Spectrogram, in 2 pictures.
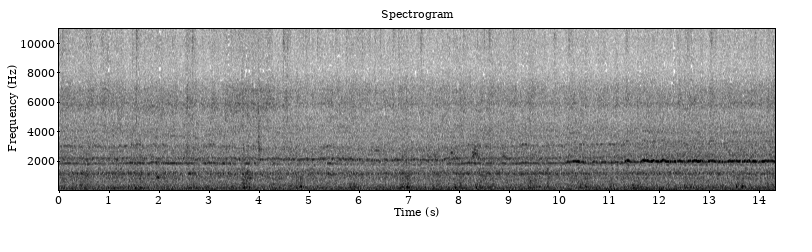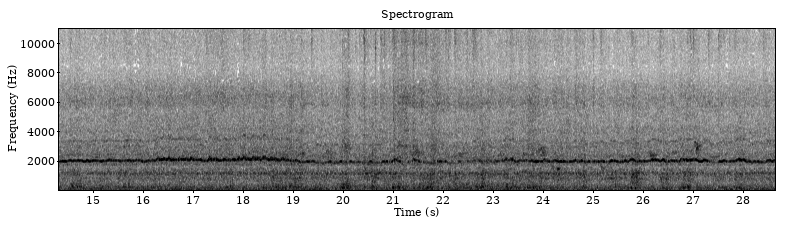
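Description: Nankai Kōya Line express electric train running, heard from inside the front car: a steady rumble of wheels on rail with a thin high whine held throughout and faint scattered knocks.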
